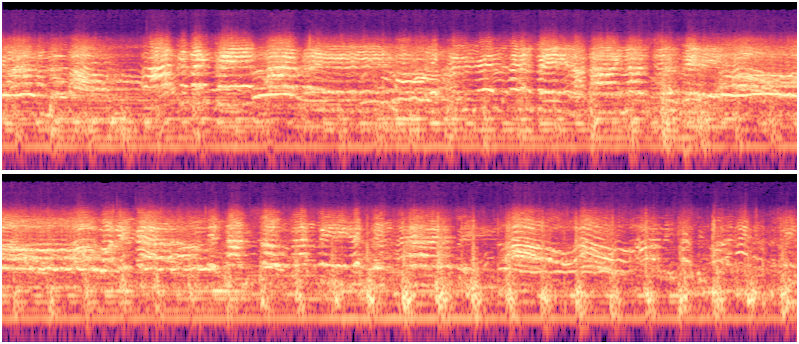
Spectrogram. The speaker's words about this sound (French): Au coin de chaque rue, des chœurs spontanément s'organisent, et si les fausses notes sont nombreuses, l'entrain et la joie entraînent la foule houleuse.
